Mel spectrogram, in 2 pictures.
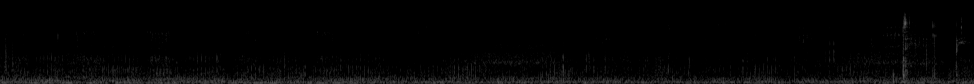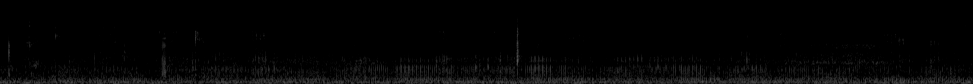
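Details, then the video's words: Mint and Mocha, a pair of roughly five-month-old adopted kittens cuddling together in the morning, give a continuous deep purr, with light brushing sounds and one sharp tap near the middle. "Snuggling two purring kittens"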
